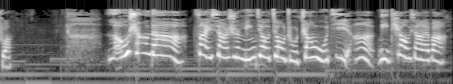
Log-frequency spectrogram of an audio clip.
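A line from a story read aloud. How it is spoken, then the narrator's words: Shouting. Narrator (Chinese): 一个逗逼 大喊道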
